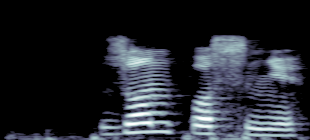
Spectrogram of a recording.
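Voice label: "зонпосни", Komi, female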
